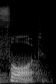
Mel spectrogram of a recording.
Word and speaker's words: thought: the same thing with thought three words that Alma except except one letter look I identical so again thought will be pronounced more like this so This GH is silent where else do we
